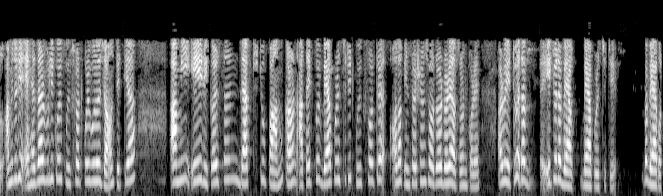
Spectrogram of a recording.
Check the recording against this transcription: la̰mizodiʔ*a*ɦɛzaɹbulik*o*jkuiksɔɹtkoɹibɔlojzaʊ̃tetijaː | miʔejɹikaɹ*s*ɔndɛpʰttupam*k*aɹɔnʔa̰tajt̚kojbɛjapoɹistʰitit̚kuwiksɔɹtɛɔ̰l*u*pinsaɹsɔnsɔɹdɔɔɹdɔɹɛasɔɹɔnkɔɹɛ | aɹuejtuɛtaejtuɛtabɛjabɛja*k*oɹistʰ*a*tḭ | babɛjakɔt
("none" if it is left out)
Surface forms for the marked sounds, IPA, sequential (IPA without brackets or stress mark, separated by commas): ɛ, o, s, k, ɔ, p, i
